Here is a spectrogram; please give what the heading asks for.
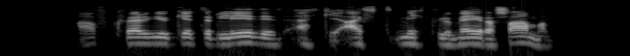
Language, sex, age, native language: Icelandic, male, 40-49, Icelandic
